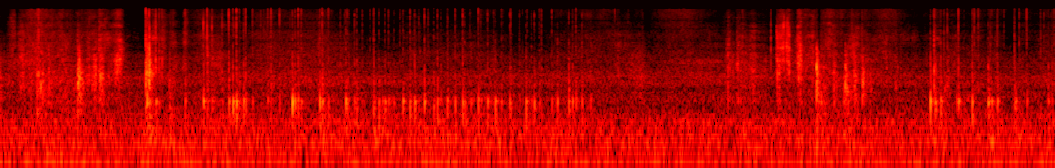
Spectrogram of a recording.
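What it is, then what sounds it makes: Paper book pages. Long red nails and fingertips tap and scratch the paper pages of a large open hardcover D&D Player's Handbook lying flat. Soft, sharp taps and dry, crinkly scratching come in bursts over a quiet background. A page is turned near the end.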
